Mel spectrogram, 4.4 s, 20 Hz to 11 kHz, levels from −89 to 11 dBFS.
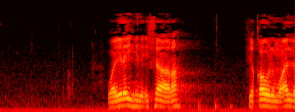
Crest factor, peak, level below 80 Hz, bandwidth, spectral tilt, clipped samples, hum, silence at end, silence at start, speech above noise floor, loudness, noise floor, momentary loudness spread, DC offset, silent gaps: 20 dB; -10 dBFS; -56 dBFS; 8 kHz; -5 dB/octave; under 0.1%; none; 0 s; 1.65 s; 30 dB; -28 LUFS; -57 dBFS; 12 LU; under 0.1%; none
